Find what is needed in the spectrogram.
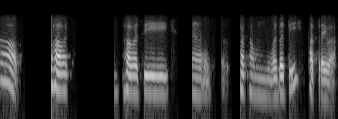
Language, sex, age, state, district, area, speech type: Sanskrit, female, 60+, Karnataka, Bellary, urban, conversation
